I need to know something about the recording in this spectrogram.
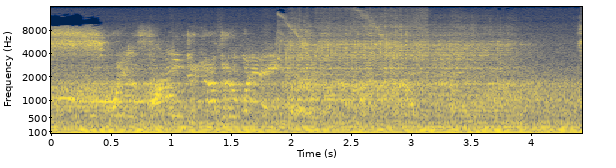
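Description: Television soundtrack heard through the room: a falling sci-fi teleport sound effect about halfway through, over background music and a steady low hum.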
